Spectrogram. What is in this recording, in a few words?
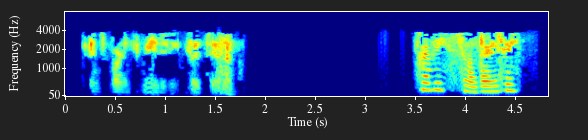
Fire Dispatch, scanner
